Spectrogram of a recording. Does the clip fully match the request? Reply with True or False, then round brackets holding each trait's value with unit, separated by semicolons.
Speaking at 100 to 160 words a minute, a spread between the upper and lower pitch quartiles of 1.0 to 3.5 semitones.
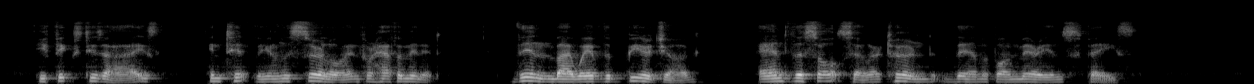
True (135 wpm; 2.8 semitones)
